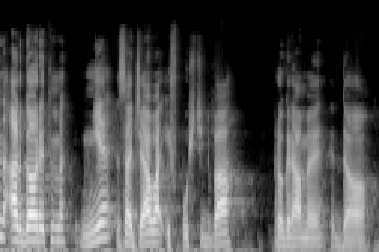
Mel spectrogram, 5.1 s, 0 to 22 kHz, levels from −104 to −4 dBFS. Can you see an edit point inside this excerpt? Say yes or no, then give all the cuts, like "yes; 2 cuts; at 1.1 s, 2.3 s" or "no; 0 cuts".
no; 0 cuts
